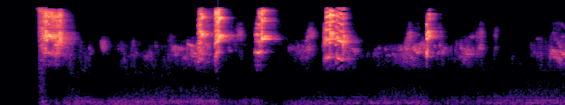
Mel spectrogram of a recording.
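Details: Fischer's lovebirds of the yellow mutation, kept birds, with sharp high squeaky chirps spaced about a second apart, short piercing bursts over steady low hum.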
